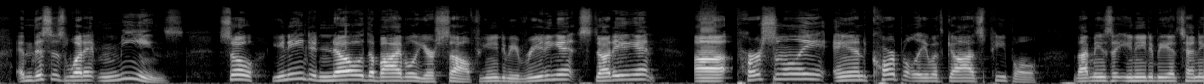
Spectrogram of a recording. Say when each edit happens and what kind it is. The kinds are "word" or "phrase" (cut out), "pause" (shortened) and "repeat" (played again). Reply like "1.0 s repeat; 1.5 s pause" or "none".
7.3 s pause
